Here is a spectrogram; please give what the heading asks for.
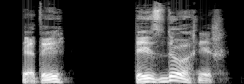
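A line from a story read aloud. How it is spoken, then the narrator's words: Growling. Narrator (Russian): рычал я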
